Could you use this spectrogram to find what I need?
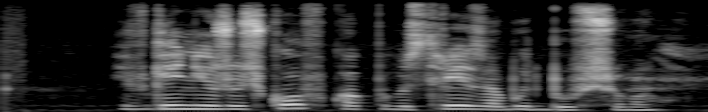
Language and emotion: Russian, neutral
